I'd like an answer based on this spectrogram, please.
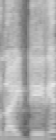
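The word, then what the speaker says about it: Cnidaria: यह नाइटे की है सी इसमें साइलेंट होता है इसको नाइजेरिया बोलते हैं यह आप देख रहे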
